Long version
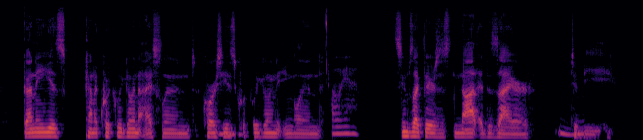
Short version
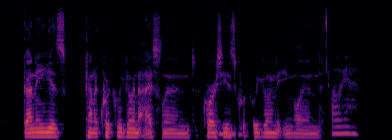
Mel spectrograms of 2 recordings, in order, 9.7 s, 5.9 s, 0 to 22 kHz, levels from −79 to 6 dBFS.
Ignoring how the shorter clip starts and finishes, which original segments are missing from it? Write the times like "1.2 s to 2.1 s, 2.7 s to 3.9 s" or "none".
none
